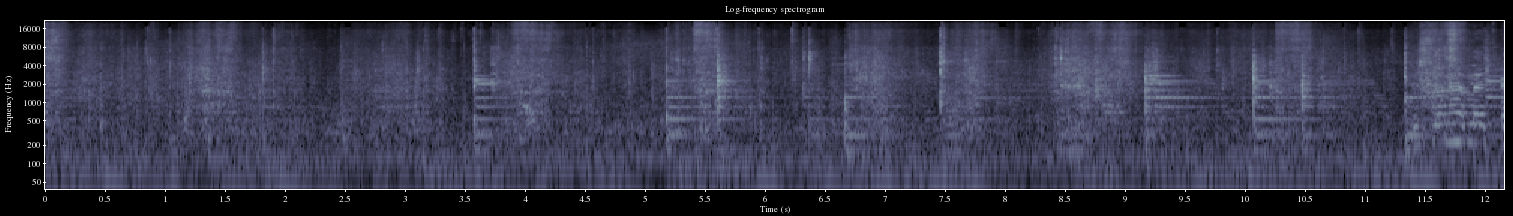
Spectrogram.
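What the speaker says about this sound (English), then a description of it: "we're gonna add our chicken pieces. We're just gonna combine this in the" Chicken pieces stirred into sesame sauce in a sizzling pan, a soft continuous fry with repeated scraping strokes from the utensil, close and fairly quiet, with no talking.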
